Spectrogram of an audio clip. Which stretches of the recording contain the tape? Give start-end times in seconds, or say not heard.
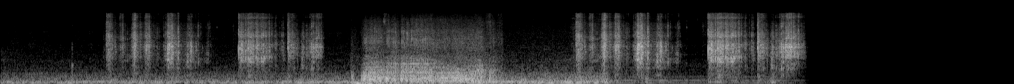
3.5-5.0.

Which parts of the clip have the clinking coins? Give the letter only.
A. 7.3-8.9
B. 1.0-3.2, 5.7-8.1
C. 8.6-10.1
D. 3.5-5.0
B.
